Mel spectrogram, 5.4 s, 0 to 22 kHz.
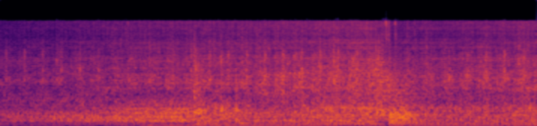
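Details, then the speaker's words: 1927 Elcar engine on a first drive, oil pressure about 45 and settling lower when warm: light fast lifter ticking, about four per second, over a soft idle; it likely needs valve adjustment, with no smoke or coolant leaks. "you can hear some lifter staff and I'm sure it's gonna meet some valve adjustment but otherwise it's running really good absolutely no smoke no leaks in the water and the cooling system"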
